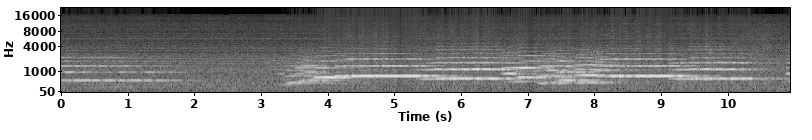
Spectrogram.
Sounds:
playing flute, flute, music

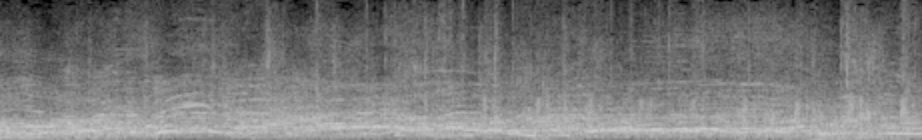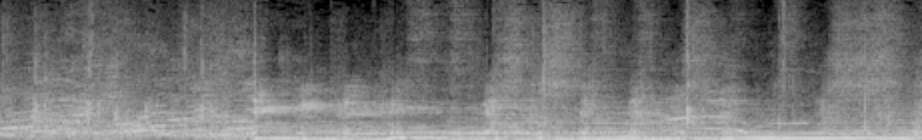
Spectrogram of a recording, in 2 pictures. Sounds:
music

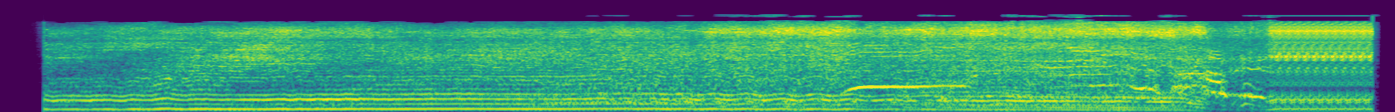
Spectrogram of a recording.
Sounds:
motorcycle, vehicle

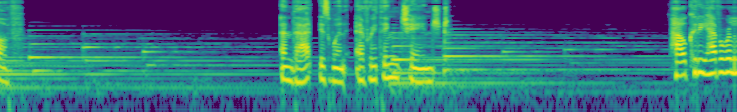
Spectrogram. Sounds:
speech, music

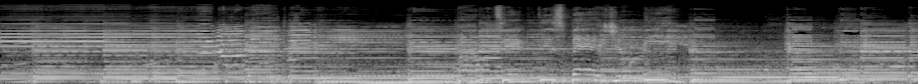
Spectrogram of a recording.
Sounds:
music

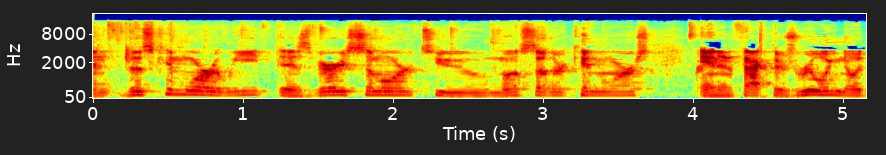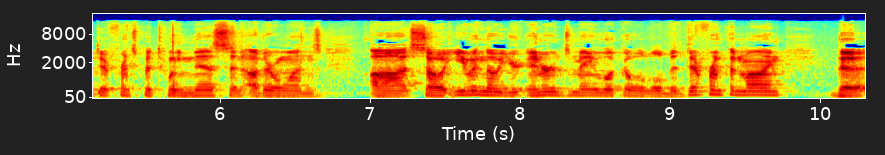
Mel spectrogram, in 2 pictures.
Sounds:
speech, liquid

